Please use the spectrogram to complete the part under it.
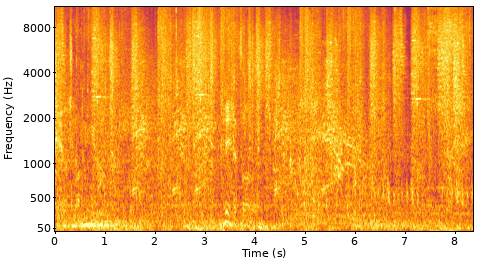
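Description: Game spells and weapons clash and burst during a battle.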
